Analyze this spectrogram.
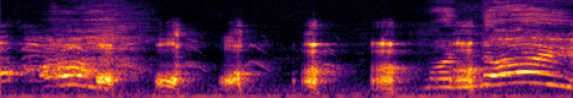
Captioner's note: laughing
